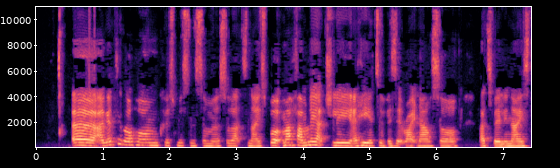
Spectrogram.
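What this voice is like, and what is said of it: English accent. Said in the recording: “has a little bit different accent than a Nebraska accent, as she's from England”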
